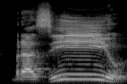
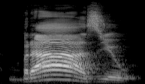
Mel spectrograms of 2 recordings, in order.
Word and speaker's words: Brasil: gente tiver dúvidas sobre qual que é a sílaba tônica a gente chama cachorro Brasil e não brázio né Natal e não Natal certo aí a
